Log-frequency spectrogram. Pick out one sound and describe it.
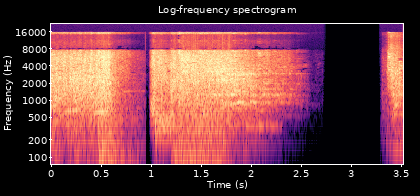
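A cartoon game explosion bursts.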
